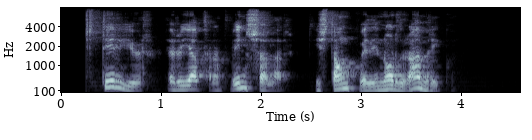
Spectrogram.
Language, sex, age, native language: Icelandic, male, 30-39, Icelandic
